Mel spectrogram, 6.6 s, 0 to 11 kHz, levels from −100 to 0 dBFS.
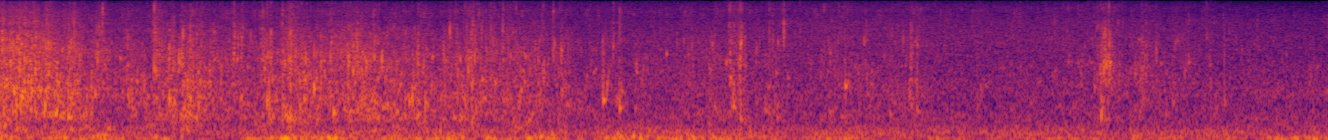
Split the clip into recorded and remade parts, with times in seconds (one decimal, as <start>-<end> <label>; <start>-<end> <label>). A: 0.0-6.6 recorded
